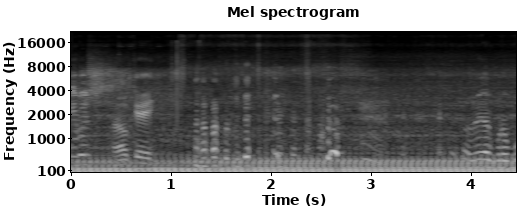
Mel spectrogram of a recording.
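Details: Motorcycle after carburetor replacement (also new handlebar, lever, tank) revs up and settles cleanly with a steady beat, no stumbles or misses; no longer misfiring, running normally.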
